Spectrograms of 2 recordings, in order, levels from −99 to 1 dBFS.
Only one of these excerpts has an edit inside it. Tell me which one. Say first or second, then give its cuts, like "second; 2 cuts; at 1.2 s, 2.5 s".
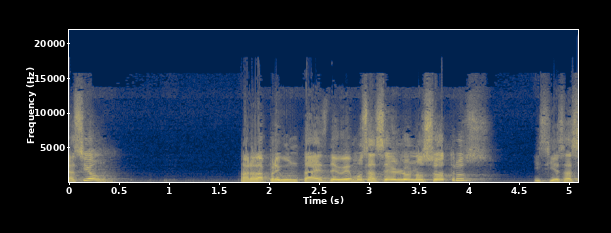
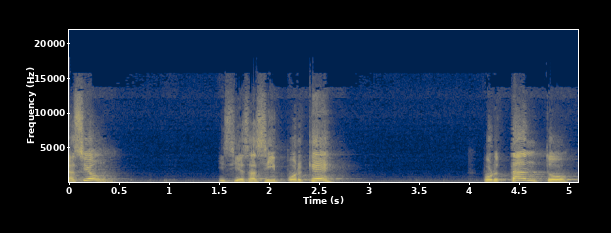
second; 2 cuts; at 1.4 s, 4.0 s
